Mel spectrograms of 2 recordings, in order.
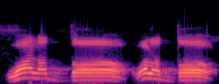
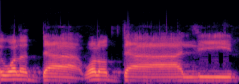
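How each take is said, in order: First: WALADDA ending in a heavy rounded DO, drawn out; correct emphatic DO. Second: WALADDA with a thin d and open a; wrong light DA. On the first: Shown as a demonstration. Teacher reciting the verse correctly, emphatic d. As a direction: chant WALADDA slowly with the last vowel darkened to o. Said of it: "c'est do". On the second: Retold or imitated. Teacher imitating the common mistake, drawn-out light da. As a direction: chant WALADDALIN slowly with a plain DA. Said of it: "Non, ce n'est pas da".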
